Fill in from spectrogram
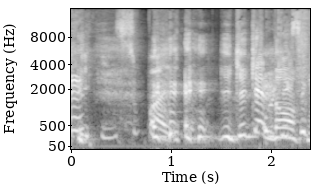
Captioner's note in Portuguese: risos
